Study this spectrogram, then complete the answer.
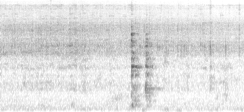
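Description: Onions and green chilies frying in about a cup of hot oil, a steady close sizzle with a few sharper stirring clatters and pops partway through; no one speaks.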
